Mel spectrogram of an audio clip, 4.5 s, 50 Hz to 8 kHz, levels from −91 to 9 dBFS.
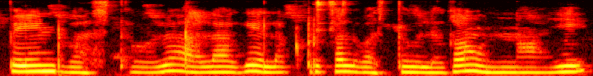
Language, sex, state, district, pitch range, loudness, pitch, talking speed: Telugu, female, Andhra Pradesh, Sri Satya Sai, 205-235 Hz, -17 LUFS, 215 Hz, 80 wpm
